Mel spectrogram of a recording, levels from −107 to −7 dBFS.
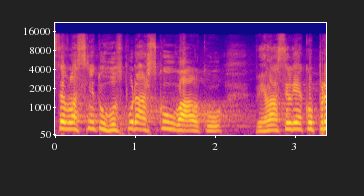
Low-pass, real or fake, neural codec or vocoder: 14.4 kHz; fake; vocoder, 44.1 kHz, 128 mel bands every 256 samples, BigVGAN v2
